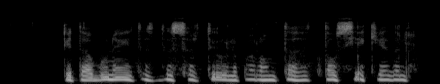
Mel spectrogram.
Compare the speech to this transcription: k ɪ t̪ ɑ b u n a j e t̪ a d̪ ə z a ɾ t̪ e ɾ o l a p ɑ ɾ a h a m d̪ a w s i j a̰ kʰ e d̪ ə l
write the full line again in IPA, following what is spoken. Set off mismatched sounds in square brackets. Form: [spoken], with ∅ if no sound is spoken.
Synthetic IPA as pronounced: k ɪ t̪ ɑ b u n a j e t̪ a d̪ ə [s] a ɾ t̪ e ɾ o l a p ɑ ɾ a h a m [t̪] a w s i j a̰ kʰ e d̪ ə l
